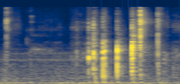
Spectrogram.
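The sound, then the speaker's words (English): Faint snips of scissors cutting a scalloped edge into paper for a card, several quick crisp clicks in a short irregular run after a quiet stretch. “So I have to go reverse because I cut it the other way, but I want the little scallops going this way.”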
